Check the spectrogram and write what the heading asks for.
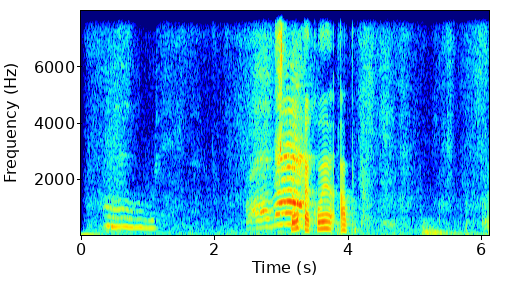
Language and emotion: Russian, neutral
